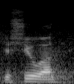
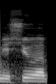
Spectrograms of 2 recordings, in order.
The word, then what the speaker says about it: Yeshua: and it's stuck okay i just call him yeshua because that's the hebrew pronunciation because of the letter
